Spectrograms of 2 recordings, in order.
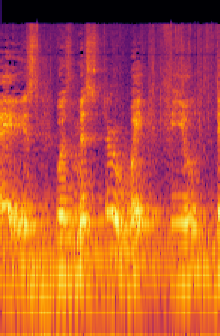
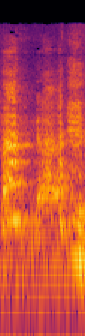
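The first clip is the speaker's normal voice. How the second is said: gloating laugh; 13 semitones higher, 4 dB quieter than usual. Acted. Chief gloats at the escape.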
